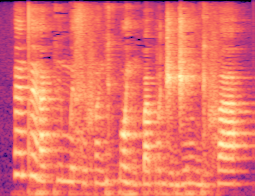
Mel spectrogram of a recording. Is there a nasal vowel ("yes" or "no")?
yes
